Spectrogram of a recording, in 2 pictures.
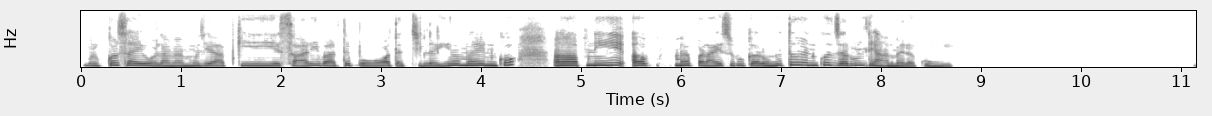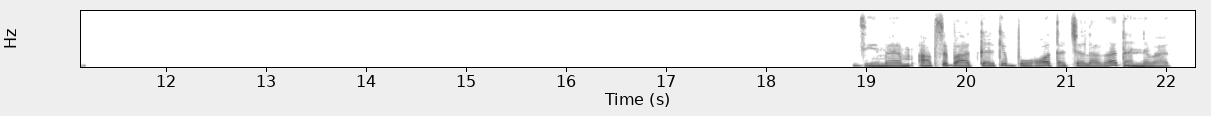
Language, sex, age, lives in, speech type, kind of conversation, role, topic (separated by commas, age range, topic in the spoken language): Hindi, female, 25-29, India, conversation, advice, user, लंबे लक्ष्य पर काम करते-करते मेरा मन उकता जाता है और प्रेरणा खत्म हो जाती है—मैं क्या करूँ?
